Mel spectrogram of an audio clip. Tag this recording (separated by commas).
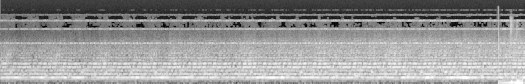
Music, Electronic dance music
